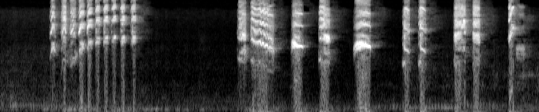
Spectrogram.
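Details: Orange-headed thrush song meant to lure other birds into replying: a quick run of about ten scratchy high notes, a pause, then loud separate squeaky whistled notes roughly every quarter second.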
